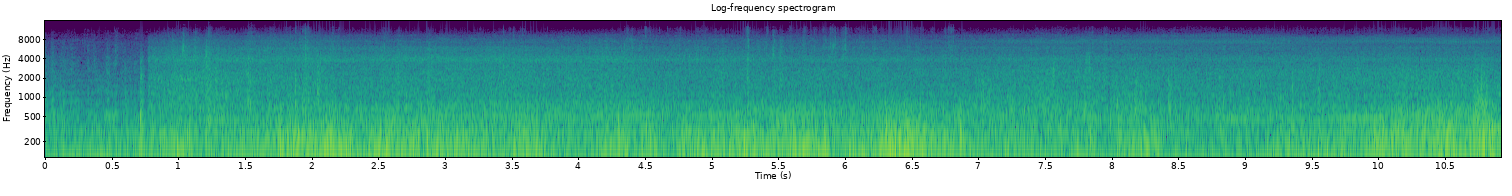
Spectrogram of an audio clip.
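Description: A four-wheel drive crawling along a rough, uneven dirt track: steady road and drivetrain rumble with uneven swells, mixed with wind buffeting the microphone.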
